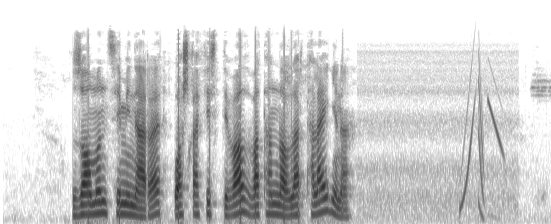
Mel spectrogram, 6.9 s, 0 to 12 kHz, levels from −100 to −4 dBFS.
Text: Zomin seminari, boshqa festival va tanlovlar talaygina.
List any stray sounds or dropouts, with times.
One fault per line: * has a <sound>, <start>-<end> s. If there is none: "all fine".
* has a chirp, 5.7-6.3 s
